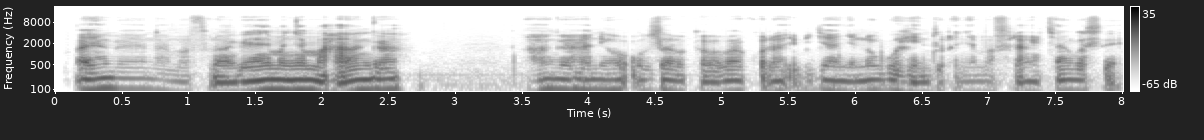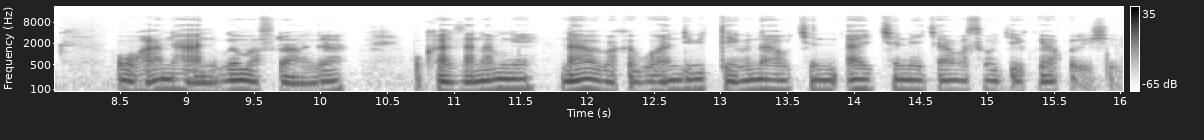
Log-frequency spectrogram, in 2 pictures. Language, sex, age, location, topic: Kinyarwanda, male, 25-35, Kigali, finance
